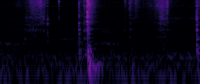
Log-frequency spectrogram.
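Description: Faint handling of Pokémon trading cards: the cards slide against one another as they are moved through a small stack in the hands, with a few soft flicks and ticks, the sharpest just under a second in.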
